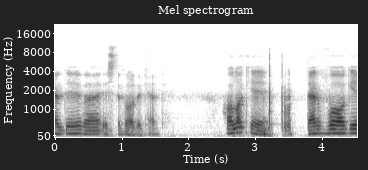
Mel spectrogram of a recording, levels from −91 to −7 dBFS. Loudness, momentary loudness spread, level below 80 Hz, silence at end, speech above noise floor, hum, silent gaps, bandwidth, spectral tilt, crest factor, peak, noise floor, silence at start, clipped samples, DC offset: -31 LUFS; 18 LU; -60 dBFS; 0 s; 40 dB; none; none; 10 kHz; -7 dB/octave; 18 dB; -12 dBFS; -71 dBFS; 0 s; under 0.1%; under 0.1%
